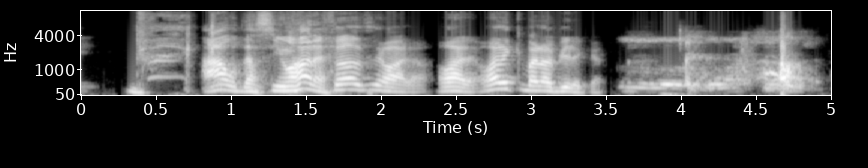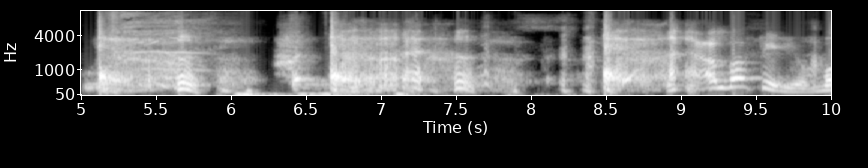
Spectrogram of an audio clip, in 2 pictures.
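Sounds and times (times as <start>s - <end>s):
speech: 0.3s - 7.2s, 9.6s - 9.9s
woman coughing in played voice message: 5.1s - 9.4s
laughter: 7.3s - 8.5s.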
